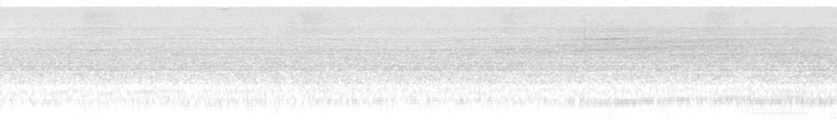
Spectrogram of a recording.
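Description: Steady background hiss of city traffic, with a low vehicle engine hum that swells over the second half and fades soon after.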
